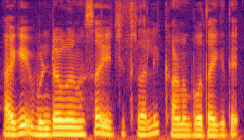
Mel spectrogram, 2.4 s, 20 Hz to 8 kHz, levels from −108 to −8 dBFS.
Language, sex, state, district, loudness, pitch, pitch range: Kannada, male, Karnataka, Koppal, -15 LUFS, 145 Hz, 125-150 Hz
